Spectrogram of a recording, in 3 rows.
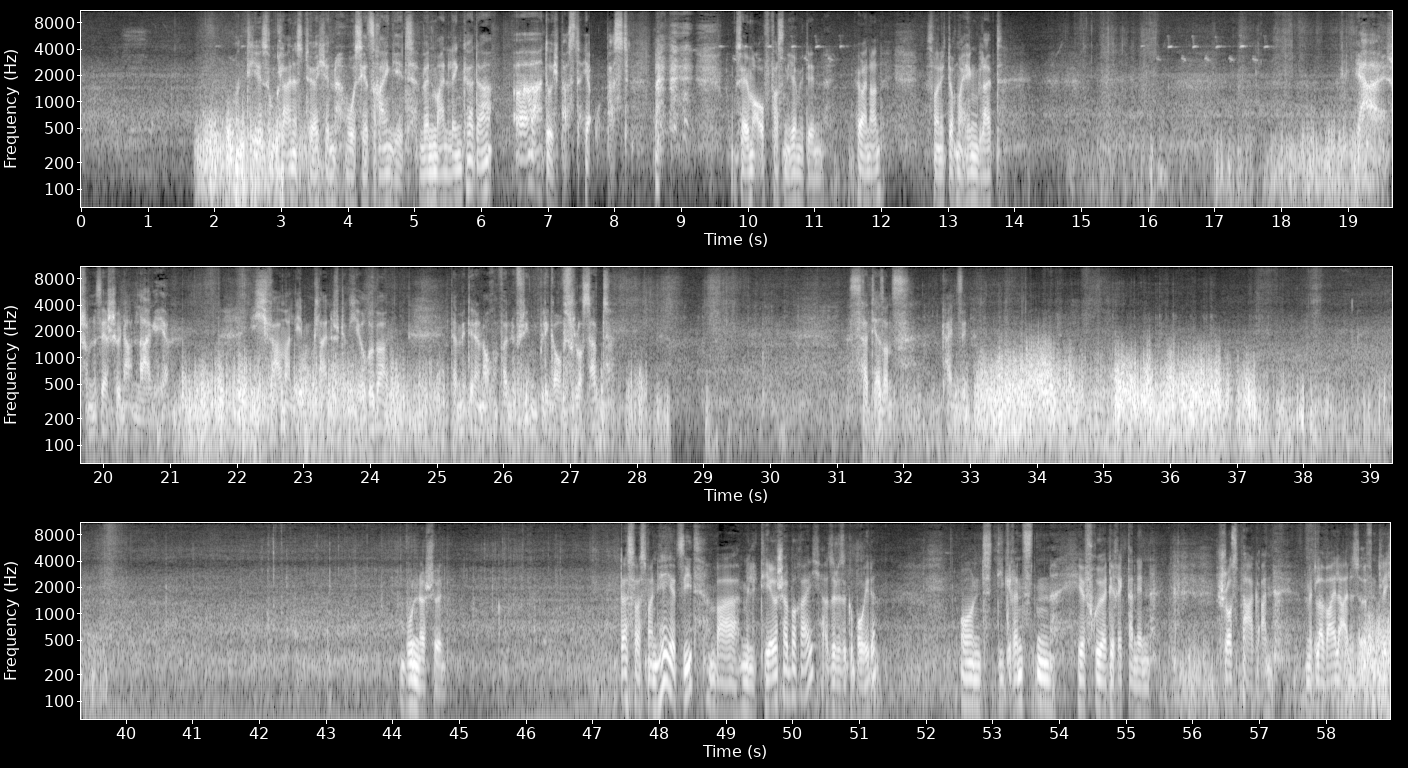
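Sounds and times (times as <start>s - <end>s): wind rushing over microphone: 1.2s - 7.3s, 9.6s - 12.2s, 12.8s - 58.9s
bicycle tyres rolling on paving: 8.0s - 58.9s.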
